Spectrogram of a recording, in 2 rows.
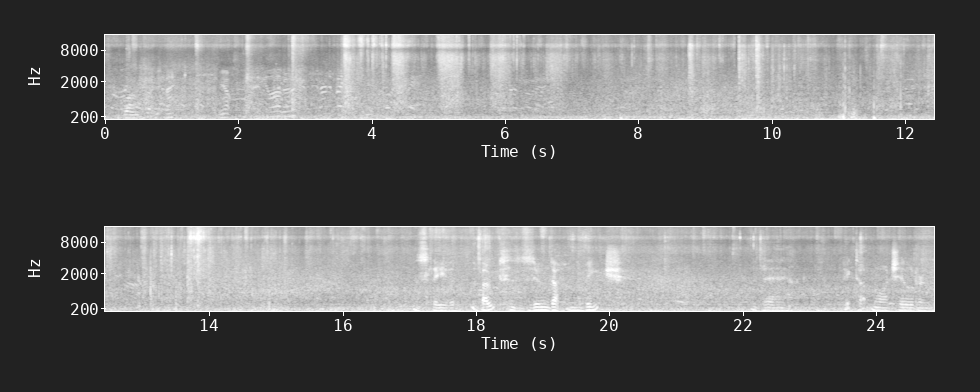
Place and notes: Refugees picked-up by the Dungeness Lifeboat come ashore, WXGH+QR Romney Marsh, UK - Refugees picked-up by the Dungeness Lifeboat come ashore
Increasing numbers of refugees are being trafficked across the Chanel from France during 2021. Their boats are often inadequate and dangerous and they are picked-up at sea by UK lifeboats. This is recording of the end of one such rescue. At around 1min40 the life boat engine is heard speeding towards the shore to rocket out of the water onto the shingle bank with an intense hiss of stones. It is brief and spectacular. From there it is hauled up by machines. The refugees, including several children, are met by police and immigration officials and walk up the beach to the lifeboat station. A pregnant woman is carried on a stretcher.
